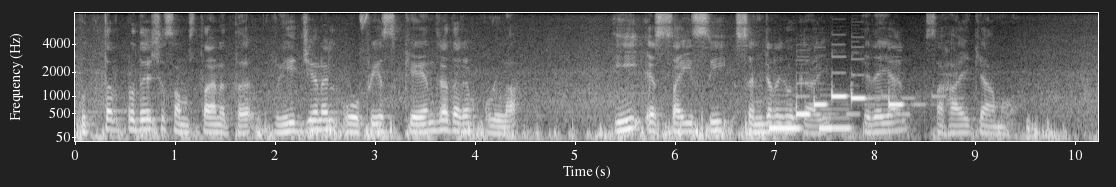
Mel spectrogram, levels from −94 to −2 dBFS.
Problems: constant background noise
